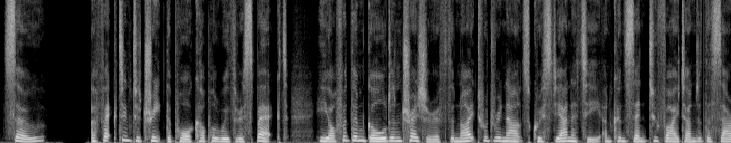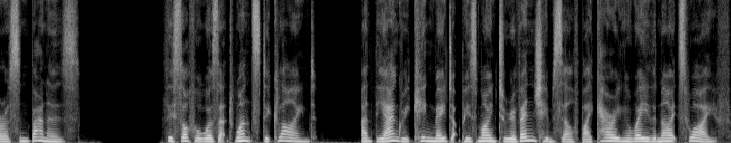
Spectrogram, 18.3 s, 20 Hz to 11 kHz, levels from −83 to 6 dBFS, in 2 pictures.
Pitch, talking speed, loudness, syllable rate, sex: 210 Hz, 170 wpm, -18 LUFS, 5.0 syllables/s, female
